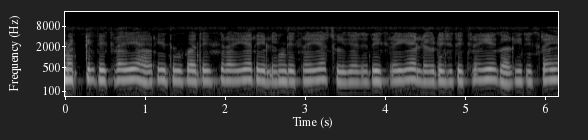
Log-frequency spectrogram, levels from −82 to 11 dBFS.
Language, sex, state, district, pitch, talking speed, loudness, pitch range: Hindi, female, Bihar, Vaishali, 205 Hz, 250 wpm, -35 LUFS, 200-215 Hz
